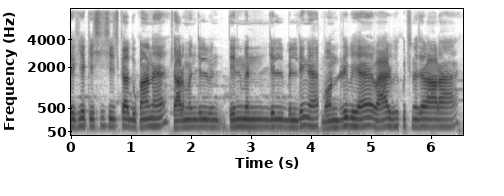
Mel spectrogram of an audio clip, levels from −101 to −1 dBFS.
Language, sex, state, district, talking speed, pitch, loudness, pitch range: Hindi, male, Bihar, Muzaffarpur, 210 wpm, 130 Hz, -25 LUFS, 130-140 Hz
